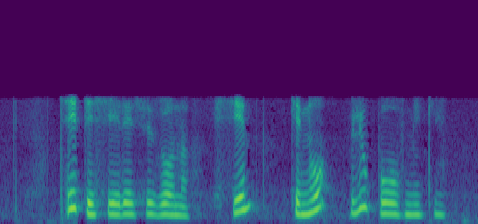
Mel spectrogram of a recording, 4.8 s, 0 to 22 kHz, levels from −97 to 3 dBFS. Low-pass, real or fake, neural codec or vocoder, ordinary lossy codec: 3.6 kHz; fake; codec, 16 kHz in and 24 kHz out, 0.9 kbps, LongCat-Audio-Codec, four codebook decoder; AAC, 24 kbps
